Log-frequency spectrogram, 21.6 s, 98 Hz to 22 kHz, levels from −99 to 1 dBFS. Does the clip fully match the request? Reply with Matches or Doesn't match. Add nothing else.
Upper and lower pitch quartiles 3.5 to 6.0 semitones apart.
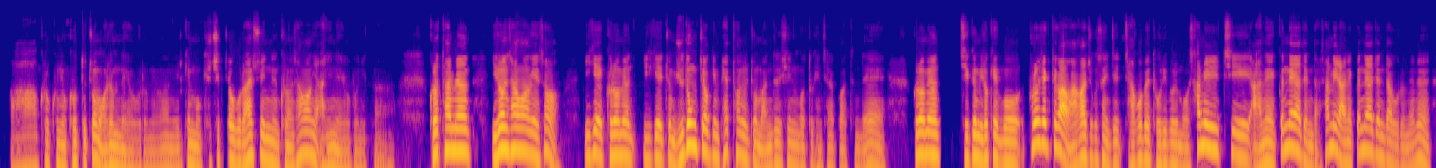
Doesn't match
